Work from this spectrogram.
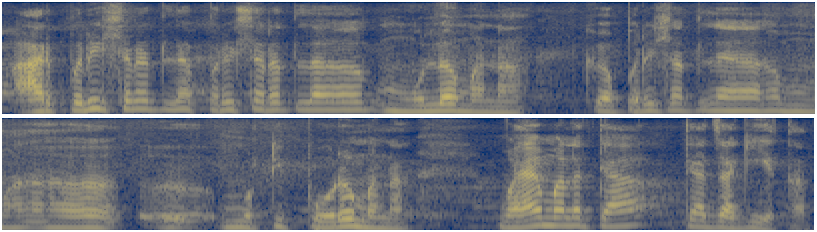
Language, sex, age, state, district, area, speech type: Marathi, male, 45-60, Maharashtra, Sangli, urban, spontaneous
